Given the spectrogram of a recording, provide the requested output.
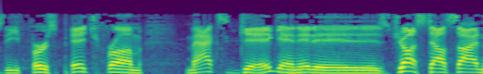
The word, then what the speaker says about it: Gieg: G-I-E-G, pronounced Gigg, as Parker Kelly will stride to the plate.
